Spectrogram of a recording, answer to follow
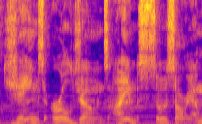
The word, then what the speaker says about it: James Earl Jones: I've been pronouncing Darth Vader's voice actor wrong, completely wrong. It is James Earl Jones.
